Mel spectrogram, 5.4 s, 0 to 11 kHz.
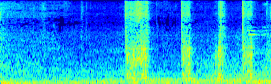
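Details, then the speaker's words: Maruti Suzuki Wagon R K-series engine won't start: short, sluggish cranking bursts that die without catching. Battery voltage drops from 12 V to about 7 V while cranking; weak battery, to be replaced. "इसका voltage का problem है battery का। मैं आपको check करके दिखाता हूँ। लगाओ सेल, ये 12 वोल्ट है, ये 7 पे जा रहा है, वो 7 पे नहीं जाना चाहिए।"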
